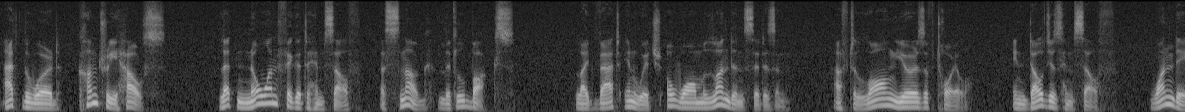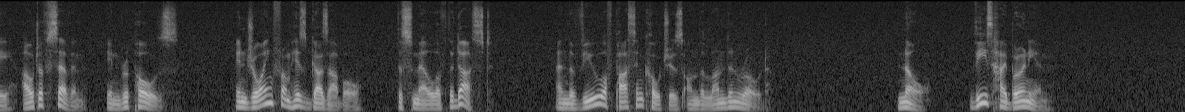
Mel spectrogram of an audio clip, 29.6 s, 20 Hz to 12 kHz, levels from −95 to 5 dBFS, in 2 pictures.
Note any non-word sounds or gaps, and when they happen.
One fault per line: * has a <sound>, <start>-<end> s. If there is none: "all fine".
all fine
